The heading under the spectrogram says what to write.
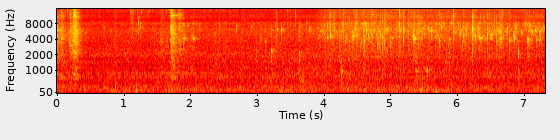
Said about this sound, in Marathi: लसूण टाकलं मी त्याच्यामध्ये. त्याला थोडं गोल्डन होऊन भाजून घ्यायचं आहे.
